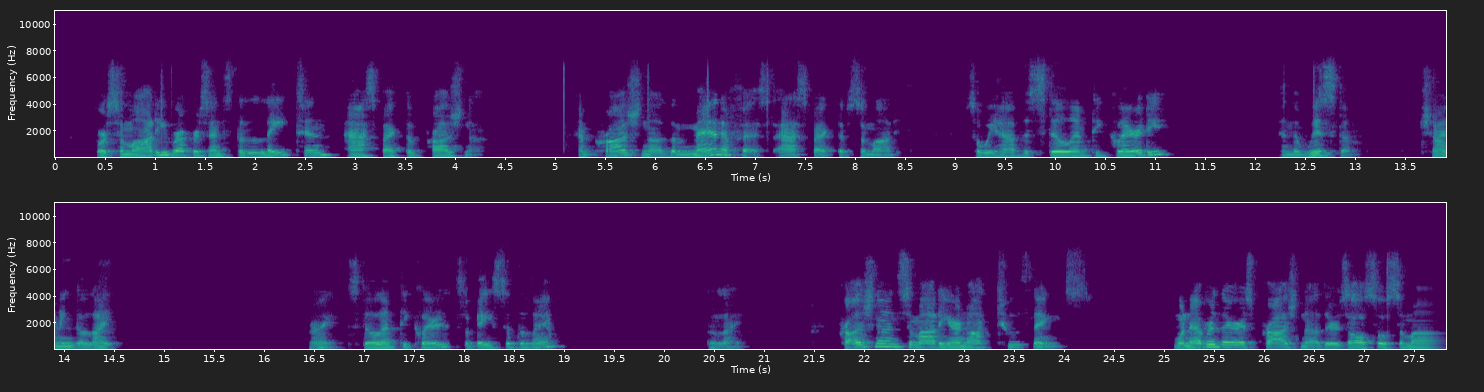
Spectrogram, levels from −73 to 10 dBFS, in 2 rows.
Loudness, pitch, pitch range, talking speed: -24 LUFS, 145 Hz, 130-185 Hz, 115 wpm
